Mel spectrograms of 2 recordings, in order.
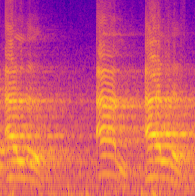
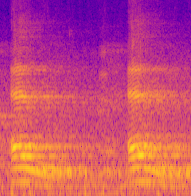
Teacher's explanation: untuk mengeluarkan lam daripada tepi lidah ya kita selalu sebut Al tapi orang Arab sebut El ha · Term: inhiraf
